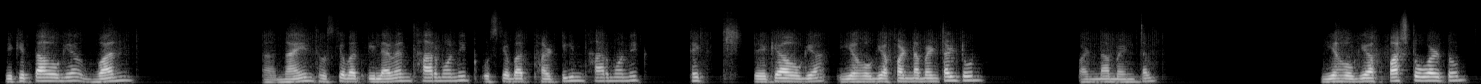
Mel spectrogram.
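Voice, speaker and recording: A man's voice: a little high, unhurried, pauses often, highs cut off. A man walking through a physics exam problem as a teacher, mixing Hindi with English terms and asking and answering his own questions.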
